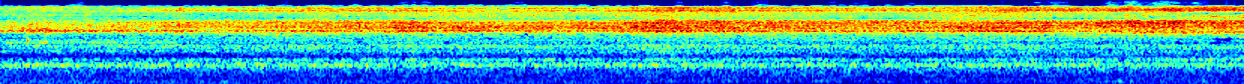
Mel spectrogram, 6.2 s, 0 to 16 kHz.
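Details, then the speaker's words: Power Pressure Cooker XL, 10-quart, still hot, restarted on the fish/vegetable setting for 3 more minutes: steady, even steam hiss with no sputter as it quickly builds pressure. Normal. "This will take no time at all to come under pressure because it's so hot still. So you can hear it's already starting to get"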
